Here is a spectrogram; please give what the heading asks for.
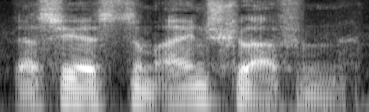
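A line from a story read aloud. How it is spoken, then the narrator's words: Venomous growl. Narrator (German): knurrte Oberwachtmeister Fröbe giftig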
